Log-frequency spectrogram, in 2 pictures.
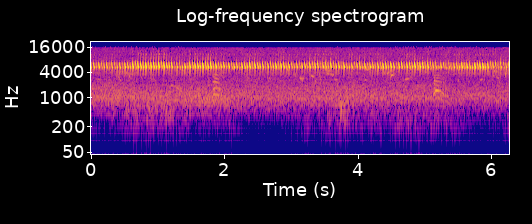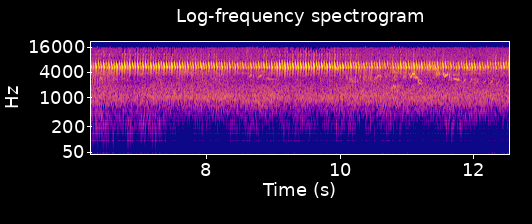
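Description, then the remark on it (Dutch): A grasshopper warbler reels continuously, a high, dry, insect-like trill running unbroken for the whole stretch, steady, with faint calls from other birds scattered in the background. “begon die, die springkaanzanger... begon lekker zijn insectachtige ratel als een naaimachine met een loszittende spoel...”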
